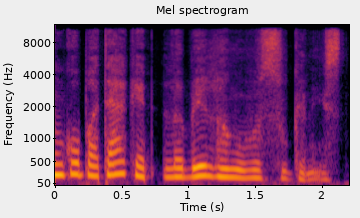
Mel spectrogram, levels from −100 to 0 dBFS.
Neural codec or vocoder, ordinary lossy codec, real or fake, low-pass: codec, 16 kHz in and 24 kHz out, 0.4 kbps, LongCat-Audio-Codec, two codebook decoder; AAC, 64 kbps; fake; 10.8 kHz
